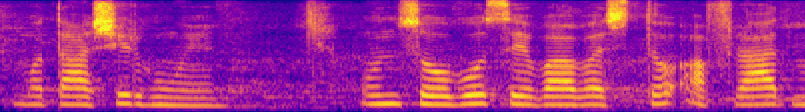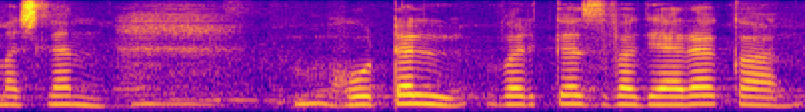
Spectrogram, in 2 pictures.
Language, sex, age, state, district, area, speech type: Urdu, female, 18-30, Bihar, Gaya, urban, spontaneous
